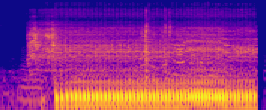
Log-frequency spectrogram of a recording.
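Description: A motorbike starts with a short crank, then settles into a loud, close idle with a rapid, even thumping putter for about three seconds before cutting off abruptly.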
